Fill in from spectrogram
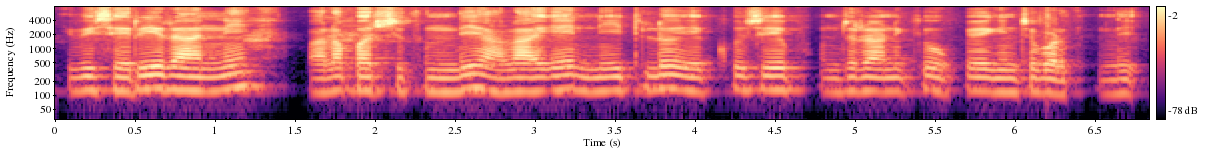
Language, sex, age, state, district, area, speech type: Telugu, male, 18-30, Andhra Pradesh, Nellore, rural, spontaneous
